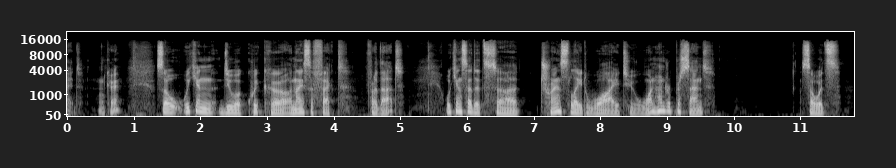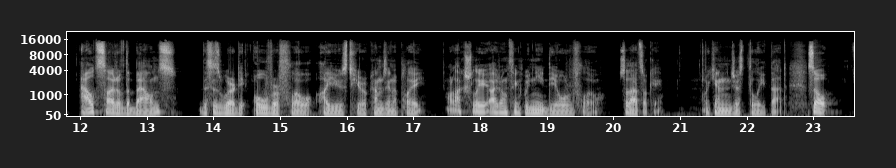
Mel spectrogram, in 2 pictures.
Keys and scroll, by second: 1.5 super+Left, 4.8 shift+Left, 5.6 shift+Right, 9.1 shift+0, 9.7 shift+super+5, 10.0 super+Tab, 12.9 super+Tab, 15.2 super+/, 15.4 super+s, 15.5 super+Tab, 20.0 super+Tab, 20.7 super+Left, 21.0 shift+super+Down, 21.3 shift+BackSpace, 21.6 super+s.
